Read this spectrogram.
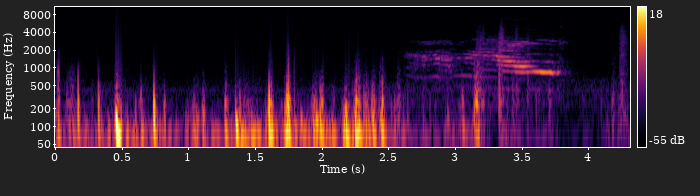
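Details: Domestic cat indoors around treat time; a run of low thumping footsteps or handling noises, then a clear wavering meow near the end lasting about a second.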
